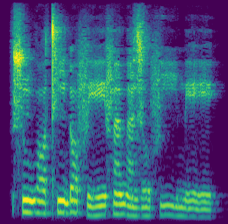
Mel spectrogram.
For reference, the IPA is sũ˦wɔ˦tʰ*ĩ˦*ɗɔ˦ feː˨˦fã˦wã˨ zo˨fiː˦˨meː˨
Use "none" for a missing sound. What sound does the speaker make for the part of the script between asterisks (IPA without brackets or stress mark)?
ĩ˦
